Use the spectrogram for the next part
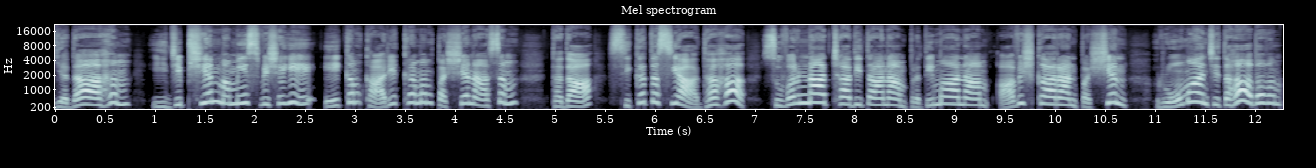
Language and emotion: Sanskrit, happy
